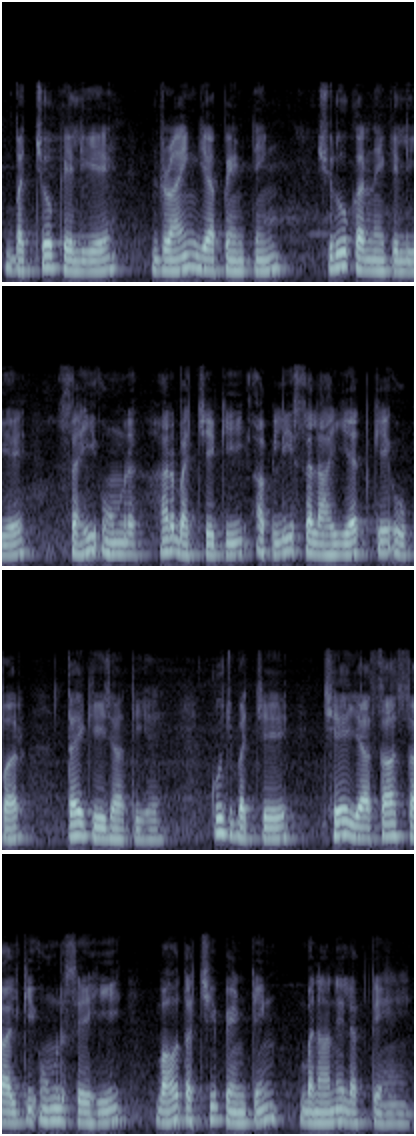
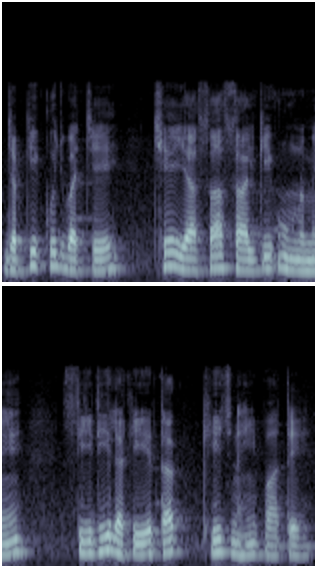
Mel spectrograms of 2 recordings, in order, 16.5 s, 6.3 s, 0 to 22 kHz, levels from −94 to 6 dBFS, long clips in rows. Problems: none marked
